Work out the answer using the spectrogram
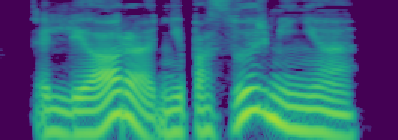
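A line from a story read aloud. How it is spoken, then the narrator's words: Angry hiss, distant echo. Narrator (Russian): гневное шипение супруга отдаленным эхом прозвучало в ушах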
